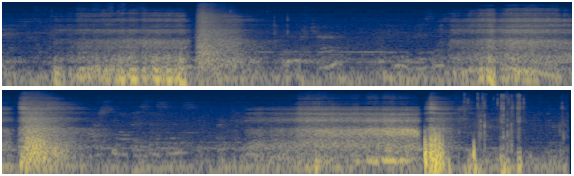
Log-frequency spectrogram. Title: My dog snoring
